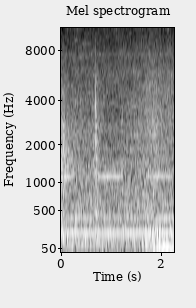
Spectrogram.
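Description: A faint, steady low-pitched hum with a thin higher tone over it, and a deeper rumble coming in near the end.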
